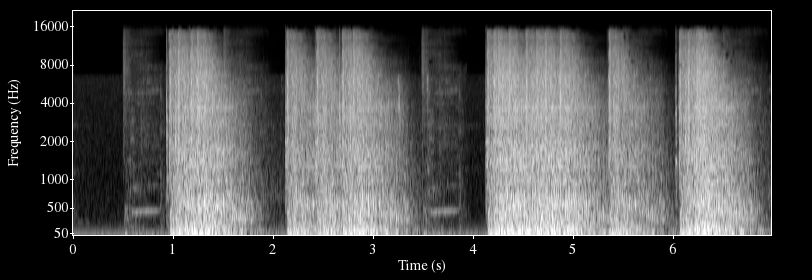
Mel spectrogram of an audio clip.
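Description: Gunfire aimed at a bomb in the Pummel Party minigame: four loud, sustained bursts of rapid shooting, each lasting about a second or two, separated by short quiet gaps.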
